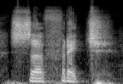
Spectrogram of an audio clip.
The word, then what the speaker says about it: safreig: Moltes vegades aquesta vocal tendeix a desaparèixer. Es pronuncia amb poca força davant de la següent, que és la tònica forta, i desapareix. Per exemple, safreig.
